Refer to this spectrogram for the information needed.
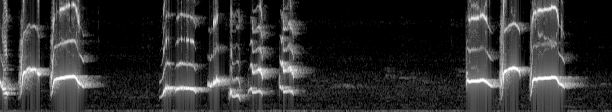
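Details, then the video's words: White-rumped shama giving a loud song meant to provoke other shamas: bright, clear whistled phrases in three bursts, each with slurred rising and falling notes, separated by pauses with a low steady hum beneath. "nada keras bikin burung Kacer lain ngeplong"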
